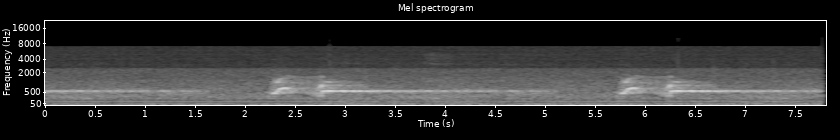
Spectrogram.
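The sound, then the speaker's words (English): Two short, sharp dog barks about three seconds apart, each a quick rising yelp, heard over a steady low drone with no one talking. “Well, the first one is a whoop, and the second one is a dog bark.”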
